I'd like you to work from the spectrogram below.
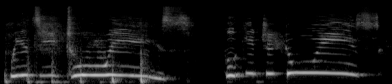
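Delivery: very high, slow pet voice. Real, not acted. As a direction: coax the dog sweetly. High pet talk to dog.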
